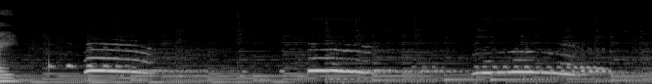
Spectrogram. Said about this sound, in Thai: จากนั้นผู้สร้างก็จับนกฮูกโยนออกไป นกฮูกก็เลยส่งเสียงด้วยความตกใจแล้วก็โบยบินออกไป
